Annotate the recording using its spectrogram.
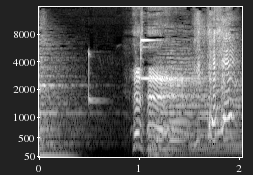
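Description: A bright cartoon ding, a short bell-like chime about a second in, over playful cartoon music.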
